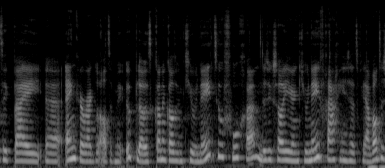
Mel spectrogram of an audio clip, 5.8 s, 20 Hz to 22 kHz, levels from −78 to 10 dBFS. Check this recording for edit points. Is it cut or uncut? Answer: cut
